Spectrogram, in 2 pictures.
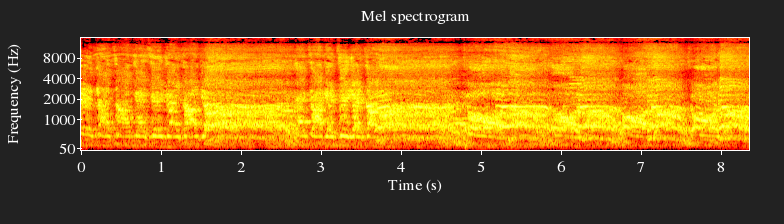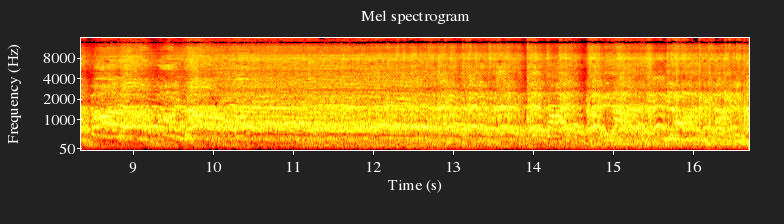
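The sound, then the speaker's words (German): Football players cheer, shout and yell together in their dressing room after winning a cup semi-final and reaching the final. The rowdy crowd noise of raised voices is loud and continuous, with overlapping bellows and chants. “was wir aus der Kabine zugespielt bekommen haben, direkt vom WRC, nachdem eben dieser Cup-Finaleinzug quasi fixiert war. So klang es da bei den Spielern.”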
